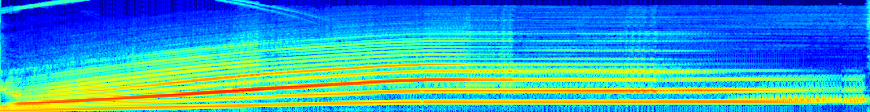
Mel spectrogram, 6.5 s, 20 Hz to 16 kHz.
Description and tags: Mangled snippet from my "ME 1974" sound. Processed with cool edit 96. Step three, stretched some more.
